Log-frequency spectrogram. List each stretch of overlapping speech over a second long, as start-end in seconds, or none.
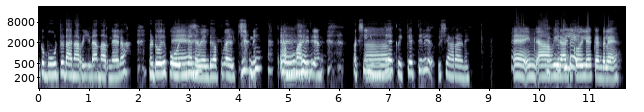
none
